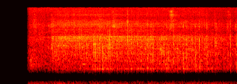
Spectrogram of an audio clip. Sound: machine sound

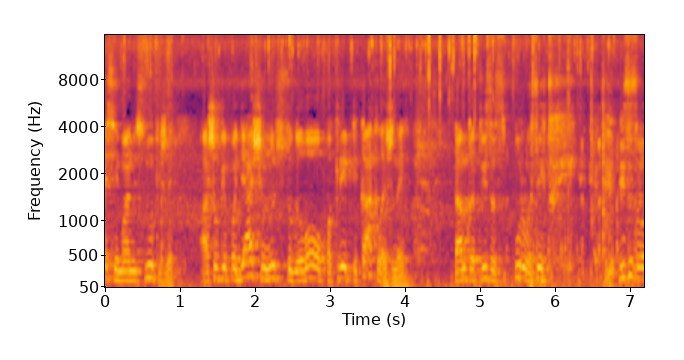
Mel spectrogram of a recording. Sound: giggles

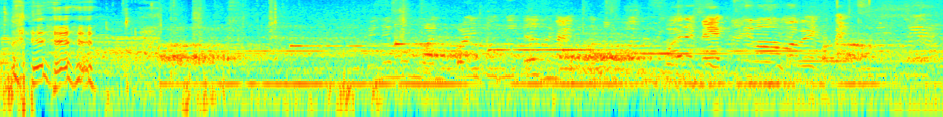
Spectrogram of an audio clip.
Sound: laughs

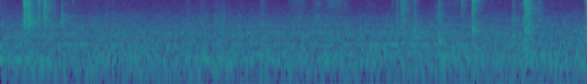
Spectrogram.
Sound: artwork crackling

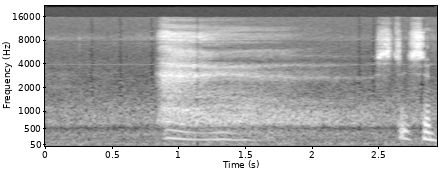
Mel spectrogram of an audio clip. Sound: sigh

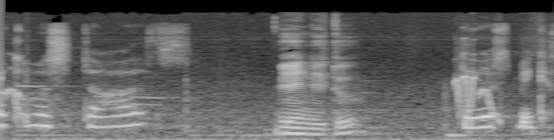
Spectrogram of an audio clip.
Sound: Spanish

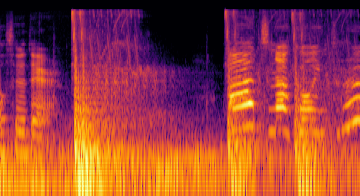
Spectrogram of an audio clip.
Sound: gun zaps

